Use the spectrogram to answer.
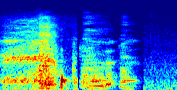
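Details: Adult with a cold coughing in an ASMR recording: a few soft, throaty coughs, like clearing the throat.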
